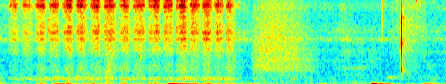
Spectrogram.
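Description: Soft, scratchy strokes of a pencil shading on paper, repeated in short bursts, quiet and close.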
